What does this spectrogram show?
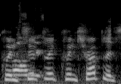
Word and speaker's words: quintuplets: quintuplets, you guys. Quintuplets, that's how you say it.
